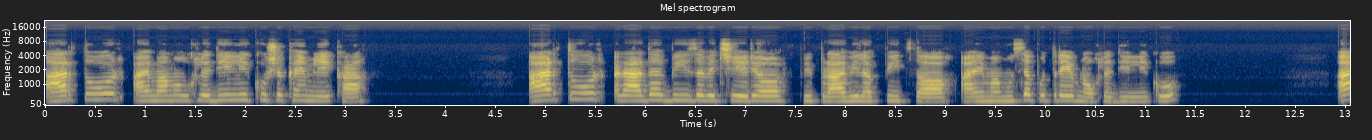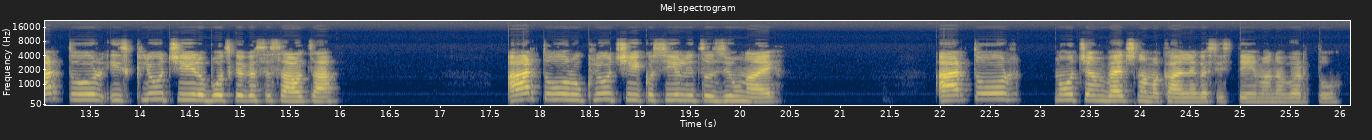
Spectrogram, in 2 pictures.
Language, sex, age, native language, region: Slovenian, female, 18-29, Slovenian, Central Slovenia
